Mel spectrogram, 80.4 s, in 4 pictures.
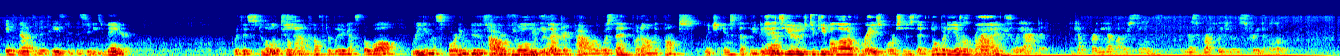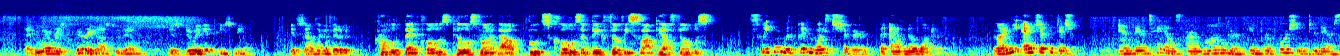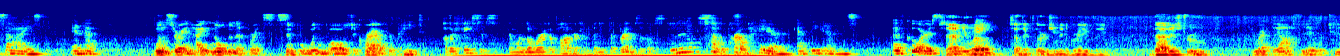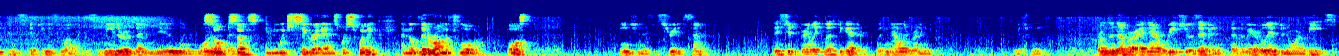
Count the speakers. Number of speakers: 9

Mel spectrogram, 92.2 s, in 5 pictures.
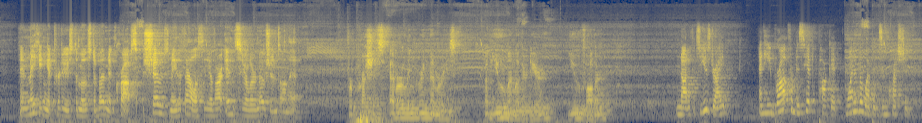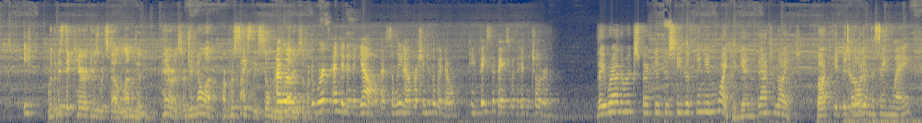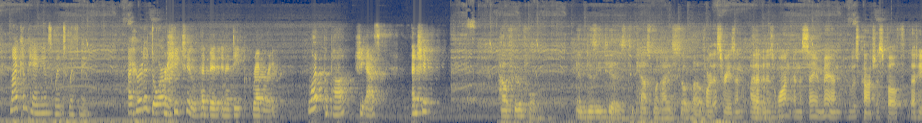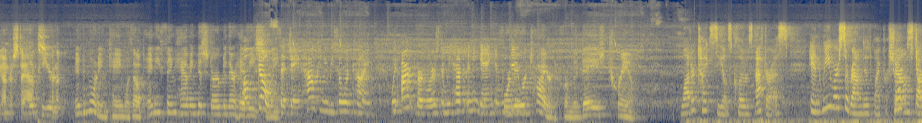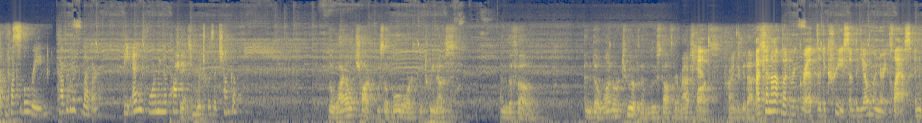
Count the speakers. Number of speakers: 10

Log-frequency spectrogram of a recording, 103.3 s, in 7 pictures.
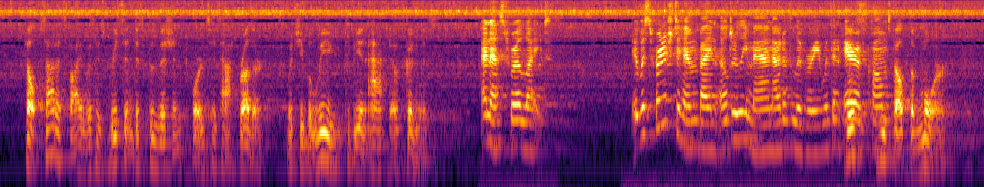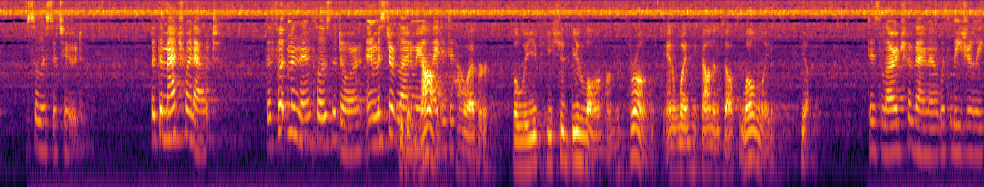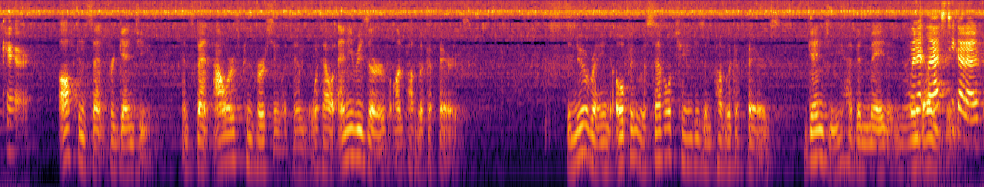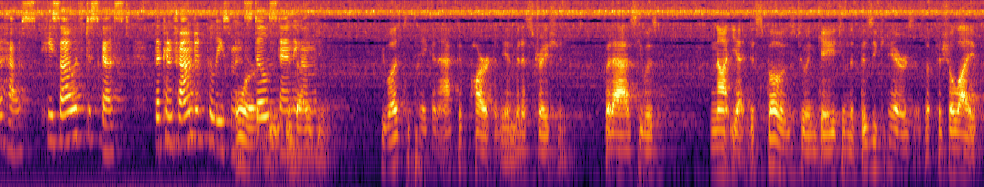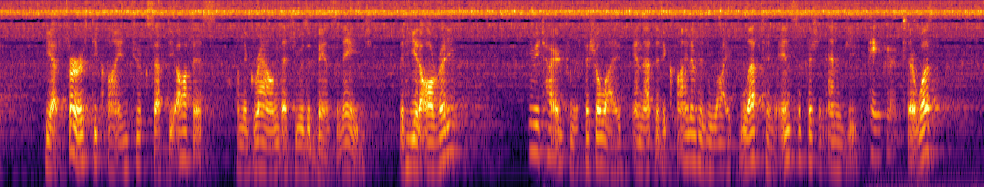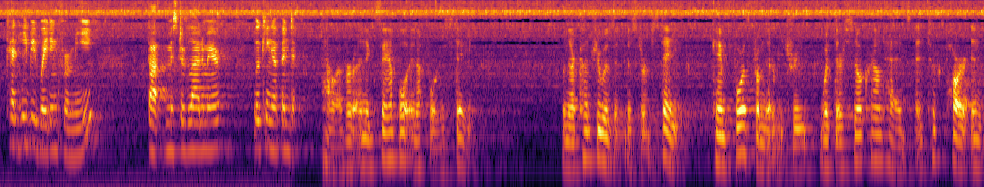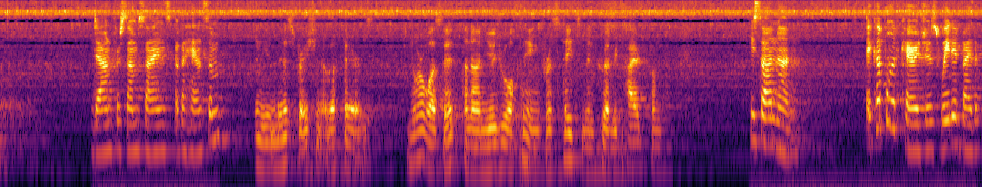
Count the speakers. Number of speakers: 2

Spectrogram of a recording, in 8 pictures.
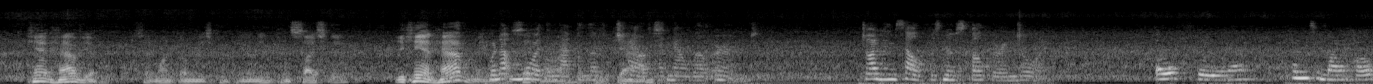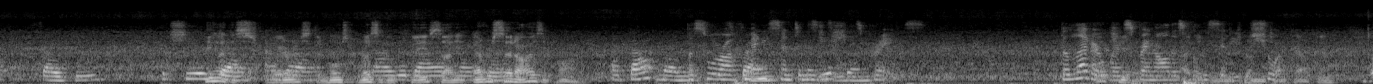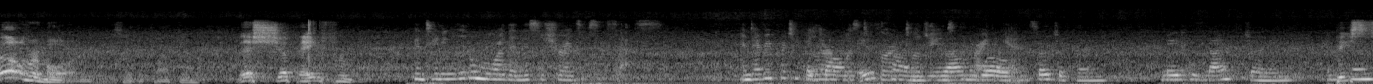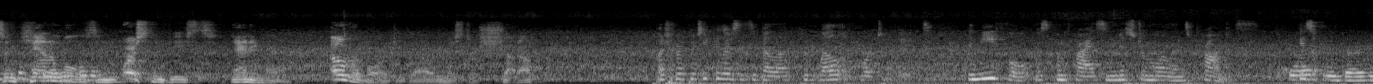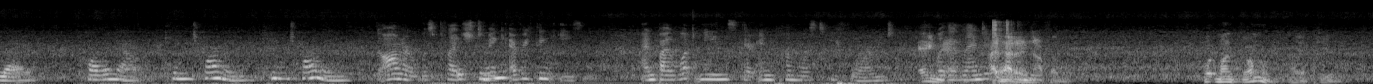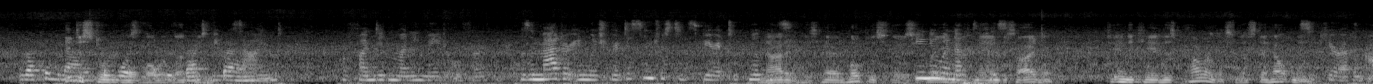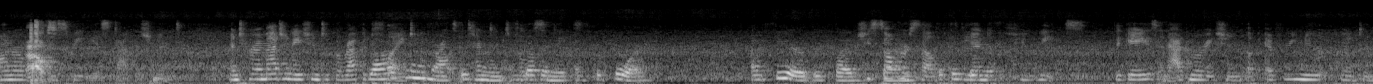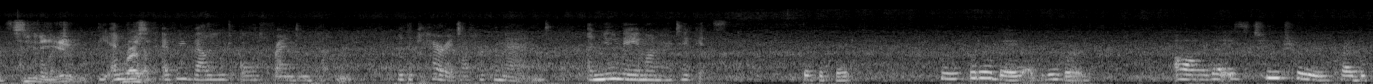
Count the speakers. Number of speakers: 3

